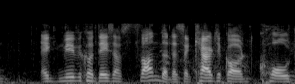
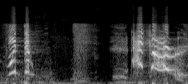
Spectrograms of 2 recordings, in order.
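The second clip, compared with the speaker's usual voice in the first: startled yelp; 14 dB louder than usual. Real, not acted. Gamer startled by an enemy Echo, shrieking. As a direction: yelp the name in real shock.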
